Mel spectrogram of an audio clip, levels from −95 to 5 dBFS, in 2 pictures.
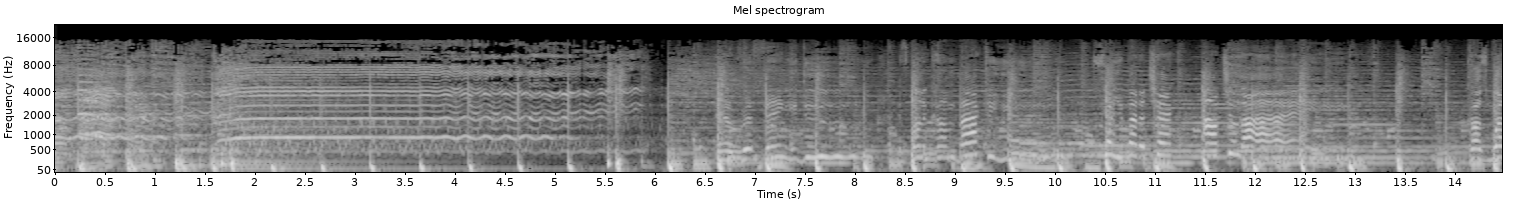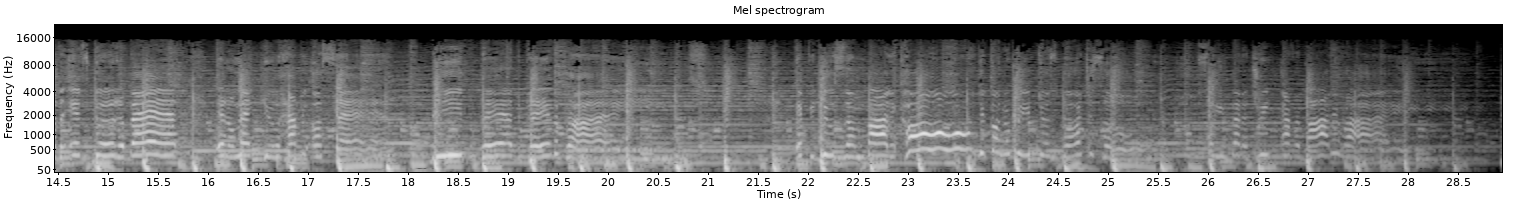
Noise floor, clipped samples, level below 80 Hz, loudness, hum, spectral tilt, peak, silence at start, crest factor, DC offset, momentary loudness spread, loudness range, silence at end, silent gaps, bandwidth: -42 dBFS; under 0.1%; -26 dBFS; -17 LUFS; none; -4.5 dB/octave; 0 dBFS; 0 s; 18 dB; under 0.1%; 11 LU; 4 LU; 0.4 s; none; 15.5 kHz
